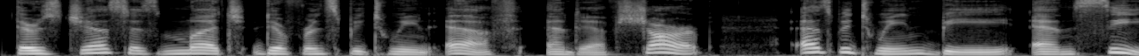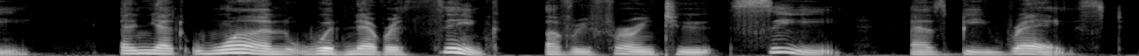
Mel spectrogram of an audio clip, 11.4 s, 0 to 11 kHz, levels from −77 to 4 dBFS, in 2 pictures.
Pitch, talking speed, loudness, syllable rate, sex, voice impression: 150 Hz, 145 wpm, -19 LUFS, 4.1 syllables/s, female, very feminine, very middle-aged, thin, slightly relaxed, powerful, bright, soft, clear, fluent, slightly cute, cool, very intellectual, refreshing, very sincere, very calm, friendly, reassuring, very unique, slightly wild, sweet, lively, kind, modest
